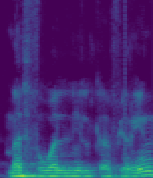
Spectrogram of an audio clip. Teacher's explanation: Tanwinnya melebur ke huruf lam tanpa gunah atau tanpa ditahan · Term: idgham bila gunah, idgham bila gunnah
